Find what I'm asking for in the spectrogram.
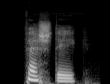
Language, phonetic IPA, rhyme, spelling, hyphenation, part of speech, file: Hungarian, [ˈfɛʃteːk], -eːk, festék, fes‧ték, noun, Hu-festék.ogg
- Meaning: 1. paint 2. dye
